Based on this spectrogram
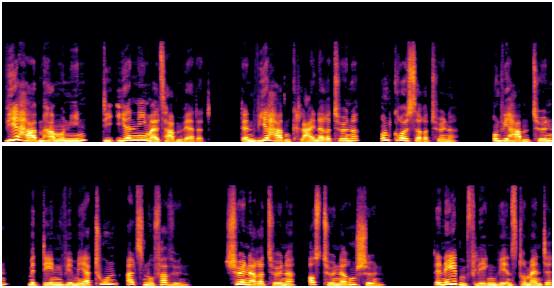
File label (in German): Schauspiel Neutral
